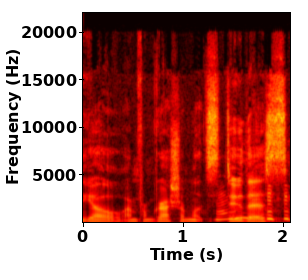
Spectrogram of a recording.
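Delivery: ordinary talk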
